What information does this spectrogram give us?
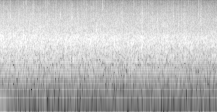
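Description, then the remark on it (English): An audience claps together for the Lord in a sustained, dense burst of applause, steady and fairly loud throughout, with no voices standing out above it. “Come on, give the Lord a big clap.”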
